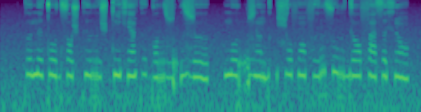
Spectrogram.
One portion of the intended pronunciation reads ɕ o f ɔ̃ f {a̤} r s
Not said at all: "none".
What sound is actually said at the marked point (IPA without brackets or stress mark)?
ə̤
